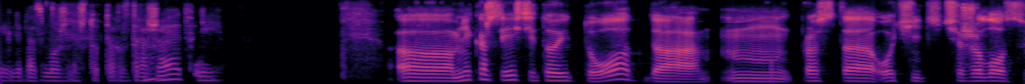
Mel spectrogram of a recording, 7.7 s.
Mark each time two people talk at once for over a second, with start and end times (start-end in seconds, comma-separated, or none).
none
